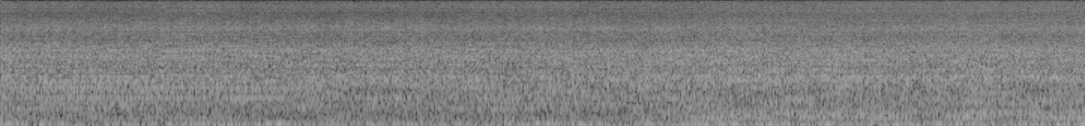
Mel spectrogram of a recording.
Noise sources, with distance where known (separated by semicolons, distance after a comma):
rock drill, near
